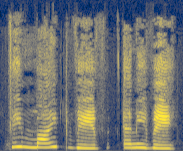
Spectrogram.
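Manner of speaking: put-on high child's voice; a girl offering a hopeful idea; young girl, hopeful. A narrator's reading. A sister answering Peter, high and hopeful.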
